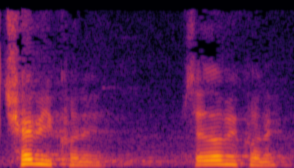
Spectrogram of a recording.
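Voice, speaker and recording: An older man giving a sermon on a prayer, telling stories emphatically, repeating key phrases and swinging between loud and hushed delivery. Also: sits high, a little hiss or hum. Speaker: religious teacher. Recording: dull lo-fi recording with long hall reverb.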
